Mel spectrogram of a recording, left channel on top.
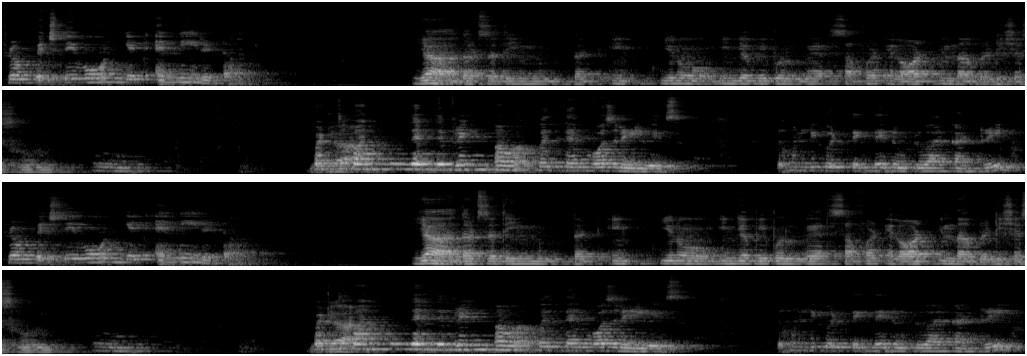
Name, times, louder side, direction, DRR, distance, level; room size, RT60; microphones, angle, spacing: voice 1, 0.0-2.5 11.1-11.7 13.3-17.0 18.0-20.3, left 1 dB, 25° left, 0 dB, 1.0 m, -30 dB
voice 2, 4.1-10.8 13.5-13.8, right 2 dB, 80° right, 3 dB, 0.9 m, -32 dB
11.5 x 4.8 x 2.2 m, 1.0 s
head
